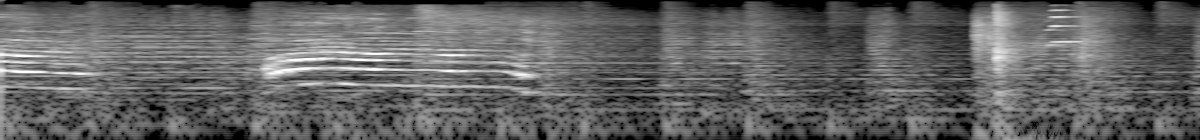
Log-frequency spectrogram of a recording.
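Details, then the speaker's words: Pet cat's drawn-out, wavering yowls with throaty gagging, crying while retching and vomiting at home, heard during a live gaming stream. "um i'm not gonna show the cat barfing well there it is all right jesus christ"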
